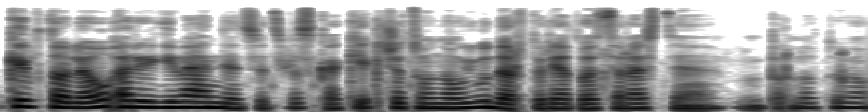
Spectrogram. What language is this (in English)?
Lithuanian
